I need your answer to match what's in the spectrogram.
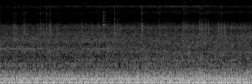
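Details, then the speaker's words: Daikin 1-star inverter air conditioner FTKF09XV2S, reinstalled after air in the system, vacuumed and charged with 360 g R32; current 3.69 A, pressure 144–145 psi. Steady low hum as the compressor smoothly ramps up; normal. "กำลังเร่งขึ้นไปนะครับโคเปี๊ยะนะครับ"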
